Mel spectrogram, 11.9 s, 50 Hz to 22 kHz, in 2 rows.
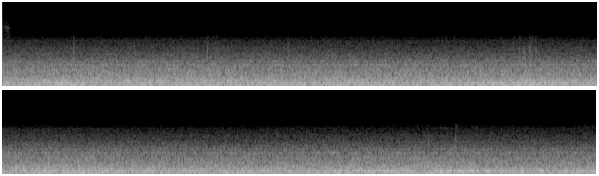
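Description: Steady low rumble with a hum inside a Porsche 911's cabin, as of the car running at idle; it stays even throughout.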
